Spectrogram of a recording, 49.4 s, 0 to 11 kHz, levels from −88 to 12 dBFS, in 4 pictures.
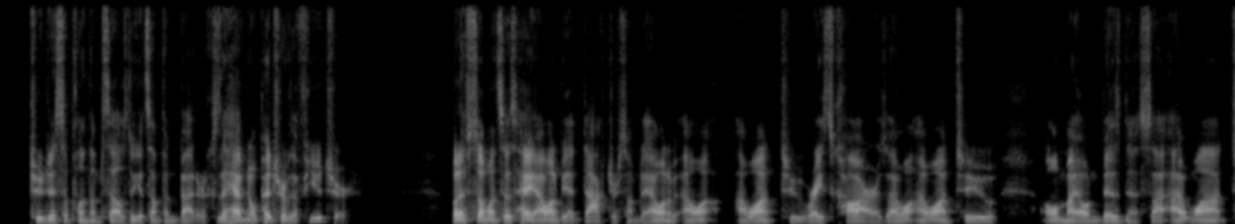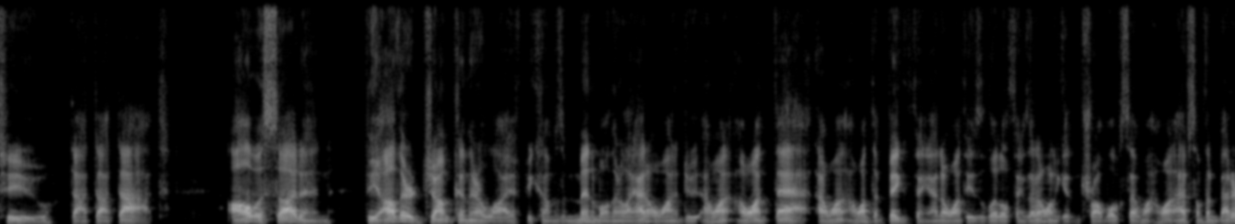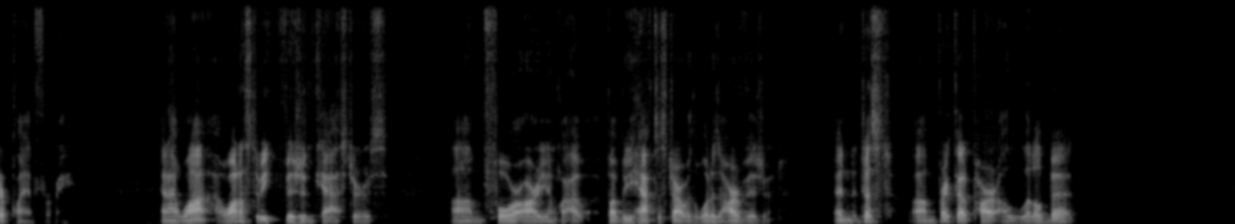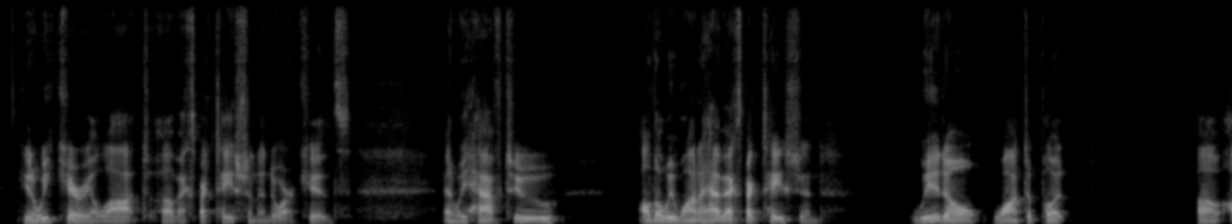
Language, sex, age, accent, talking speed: English, male, 40-59, American, 210 wpm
